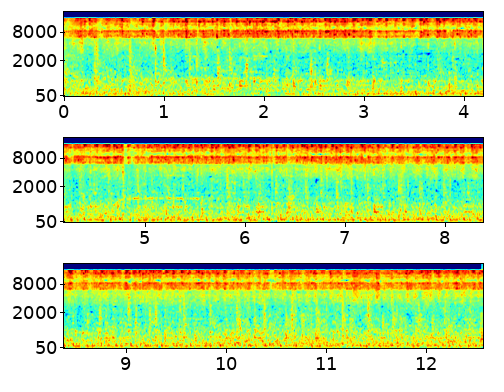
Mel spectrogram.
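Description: Many hand drums beat together in a large echoing hall.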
